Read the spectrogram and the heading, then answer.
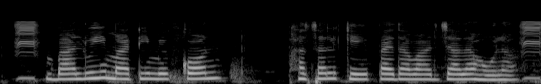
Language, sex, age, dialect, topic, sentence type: Bhojpuri, female, 36-40, Northern, agriculture, question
